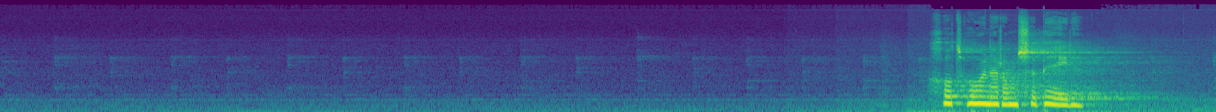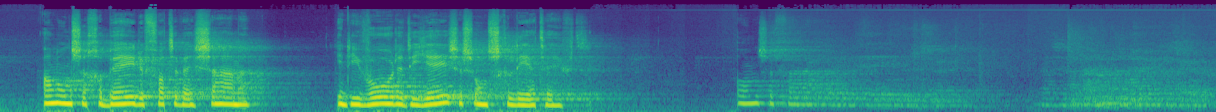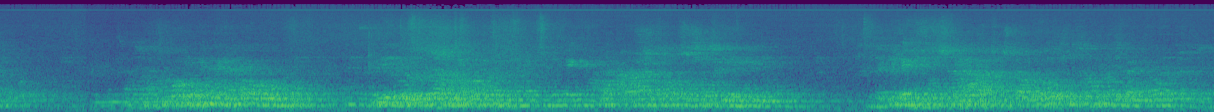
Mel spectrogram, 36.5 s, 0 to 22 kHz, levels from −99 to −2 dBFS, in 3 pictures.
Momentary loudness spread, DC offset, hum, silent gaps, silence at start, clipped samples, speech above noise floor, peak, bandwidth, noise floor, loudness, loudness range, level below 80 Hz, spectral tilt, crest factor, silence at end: 25 LU; under 0.1%; none; none; 9.3 s; under 0.1%; 44 dB; -2 dBFS; 17 kHz; -55 dBFS; -14 LUFS; 21 LU; -50 dBFS; -5 dB/octave; 16 dB; 0.1 s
